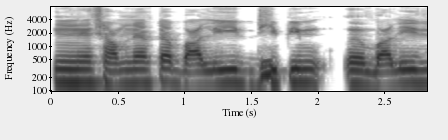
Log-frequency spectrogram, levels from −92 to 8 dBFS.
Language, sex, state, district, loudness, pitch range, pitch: Bengali, male, West Bengal, Dakshin Dinajpur, -16 LUFS, 140-155 Hz, 150 Hz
